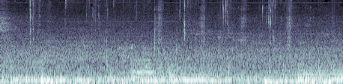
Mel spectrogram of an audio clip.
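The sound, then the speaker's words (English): Steady crunching and chewing of crisp fresh vegetables during a vegetarian lunch, with wet snaps and bites repeating over a few seconds and a low background hum. “Vegetarian lunch. It's crunchy and yummy.”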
